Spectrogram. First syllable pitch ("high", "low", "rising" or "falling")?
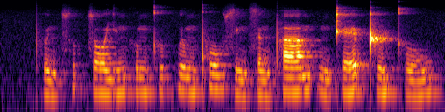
low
